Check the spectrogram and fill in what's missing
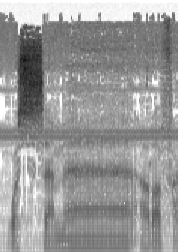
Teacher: We have a مد that is followed by a hamza in the same word, so we have to lengthen it to four or five vowel counts. · Term: مد المتصل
